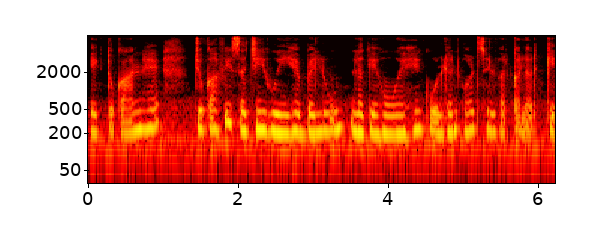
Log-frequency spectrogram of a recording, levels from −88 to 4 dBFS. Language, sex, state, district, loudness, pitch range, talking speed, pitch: Hindi, female, Uttar Pradesh, Ghazipur, -31 LUFS, 205-230 Hz, 165 wpm, 215 Hz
